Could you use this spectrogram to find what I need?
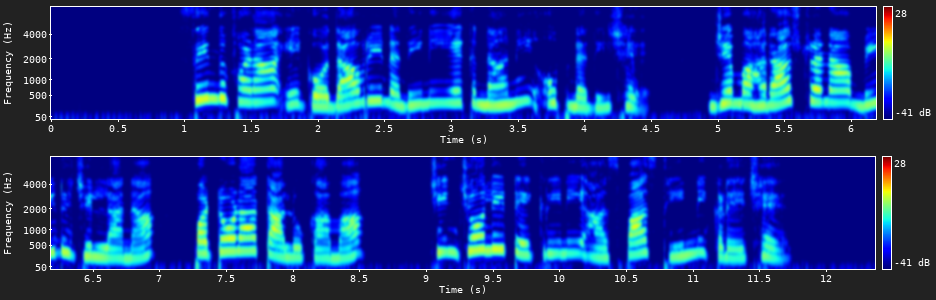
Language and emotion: Gujarati, neutral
